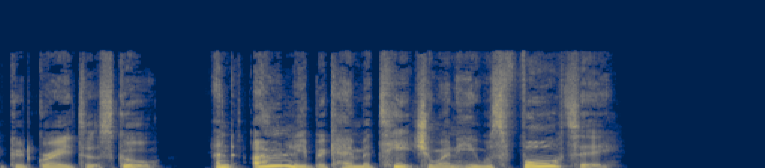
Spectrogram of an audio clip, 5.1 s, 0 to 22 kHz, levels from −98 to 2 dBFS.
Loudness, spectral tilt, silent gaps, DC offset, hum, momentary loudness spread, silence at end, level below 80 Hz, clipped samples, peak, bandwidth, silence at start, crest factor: -24 LUFS; -5 dB/octave; none; under 0.1%; none; 11 LU; 1.05 s; -72 dBFS; under 0.1%; -4 dBFS; 15.5 kHz; 0.1 s; 20 dB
